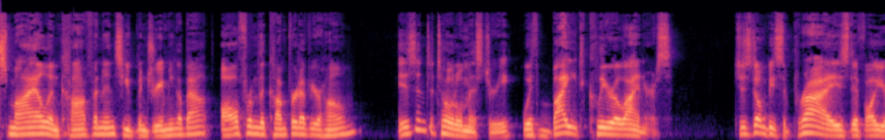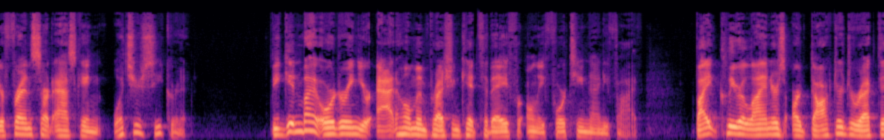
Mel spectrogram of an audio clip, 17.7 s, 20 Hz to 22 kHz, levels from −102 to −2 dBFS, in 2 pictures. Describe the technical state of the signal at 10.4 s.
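The speech signal at 10.4 s is intact, with no technical fault present at that moment.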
